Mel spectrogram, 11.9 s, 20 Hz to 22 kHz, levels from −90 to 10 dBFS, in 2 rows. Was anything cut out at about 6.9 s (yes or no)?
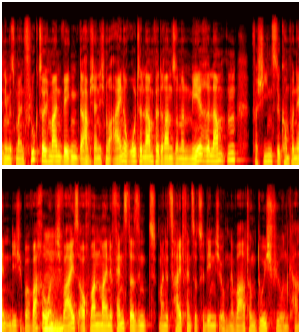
no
